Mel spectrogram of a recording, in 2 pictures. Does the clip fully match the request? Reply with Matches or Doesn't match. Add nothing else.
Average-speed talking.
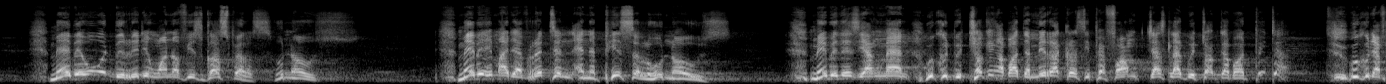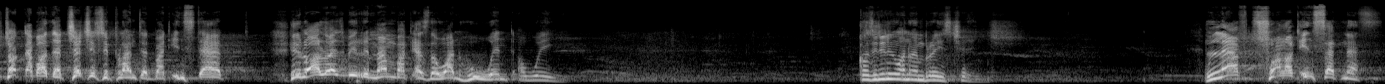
Matches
